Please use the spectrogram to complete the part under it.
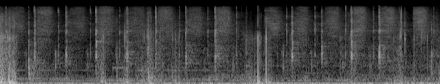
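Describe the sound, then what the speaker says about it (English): Milk Makeup setting spray mists onto a face in a series of close, hissy bursts that repeat irregularly over a few seconds, with no talking. "I'm gonna actually spray this all over my face because I want it to lock in all of the makeup"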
